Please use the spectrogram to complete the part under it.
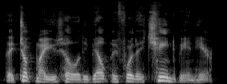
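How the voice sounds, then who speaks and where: A man playing an earnest, exasperated costumed crime-fighter in a superhero radio drama, with a gravelly voice. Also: medium pitch, very fast. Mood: weary, urgent. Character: earnest, weary male costumed crime-fighter, chained captive.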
